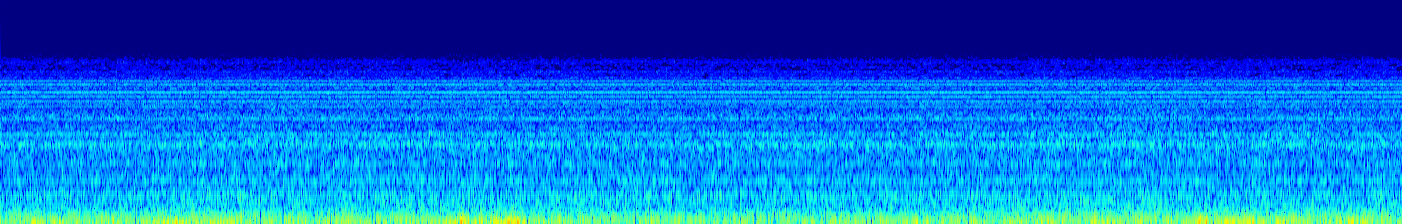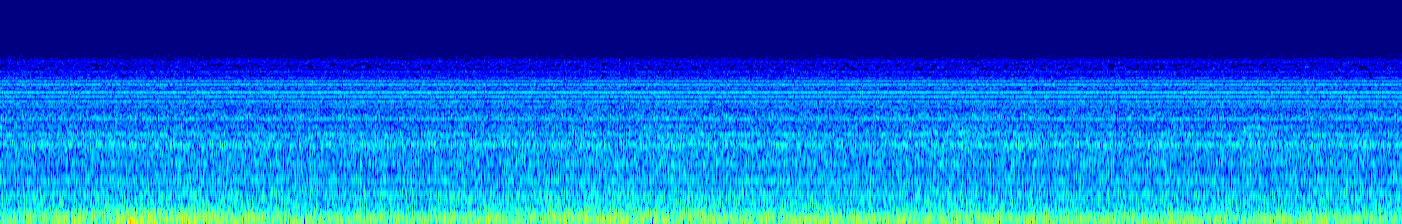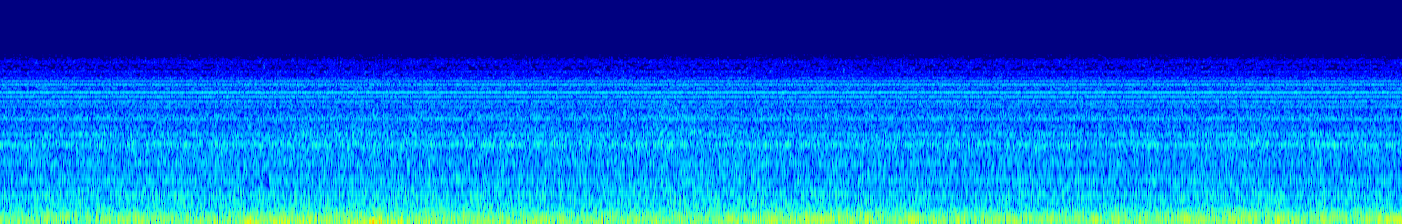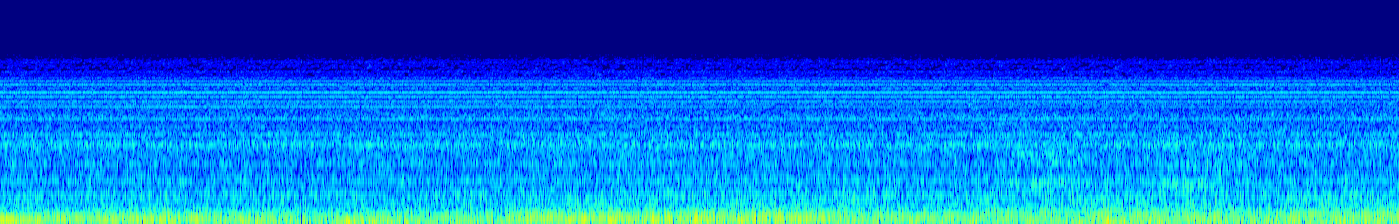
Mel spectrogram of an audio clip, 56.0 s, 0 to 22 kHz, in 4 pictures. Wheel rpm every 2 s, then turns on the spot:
0, 0, 0, 0, 0, 0, 0, 0, 0, 0, 0, 0, 0, 0, 0, 0, 0, 0, 0, 0, 0, 0, 0, 0, 0, 0, 0, 0.
none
